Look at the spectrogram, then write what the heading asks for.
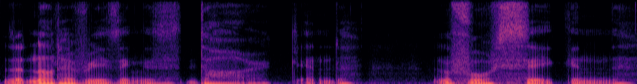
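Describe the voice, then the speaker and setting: A man voicing an ancient, charming and possessive male vampire lord who hosts a masquerade, speaking in a slow, seductive, close-mic ASMR roleplay with soft chuckles. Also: no room sound, heavily acted. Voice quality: low gravelly voice. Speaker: castle host.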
